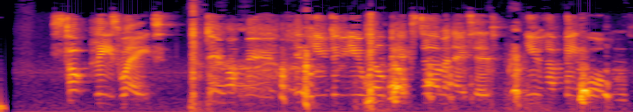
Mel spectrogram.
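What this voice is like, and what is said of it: Robotic female voice. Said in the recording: “automated robot response system ... I have a women's voice now ... he gave me a different voice”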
